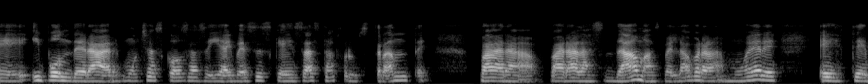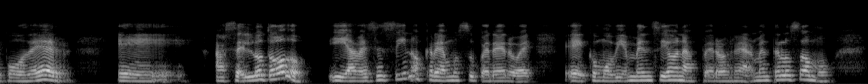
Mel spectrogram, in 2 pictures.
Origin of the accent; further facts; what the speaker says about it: Puerto Rico; Atiende nuestra esencia como puertorriqueño.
